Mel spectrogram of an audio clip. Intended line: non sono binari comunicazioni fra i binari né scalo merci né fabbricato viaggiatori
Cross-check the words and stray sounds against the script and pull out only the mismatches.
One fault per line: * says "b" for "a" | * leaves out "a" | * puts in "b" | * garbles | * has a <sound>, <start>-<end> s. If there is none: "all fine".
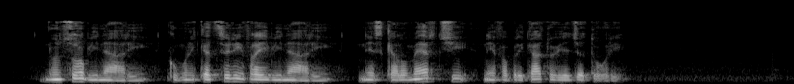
all fine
